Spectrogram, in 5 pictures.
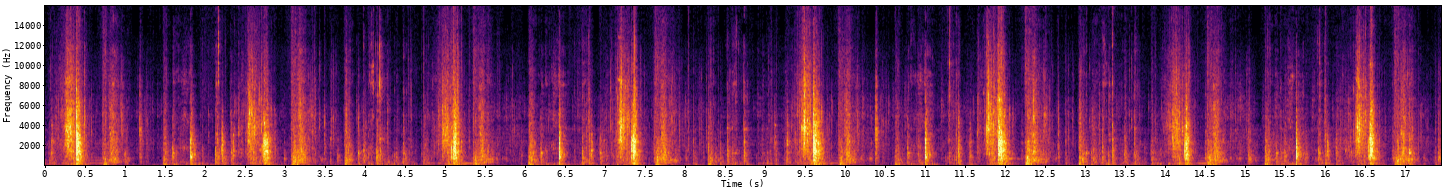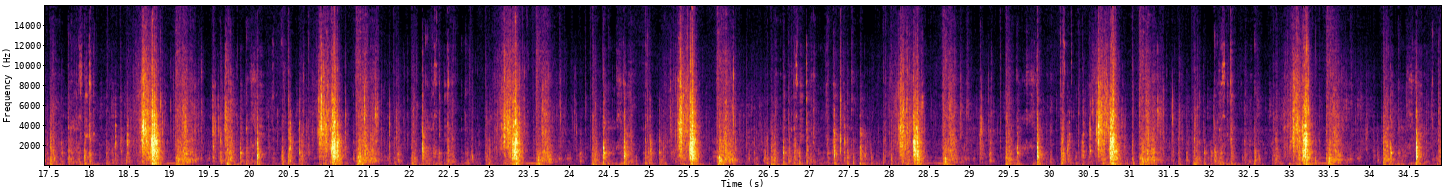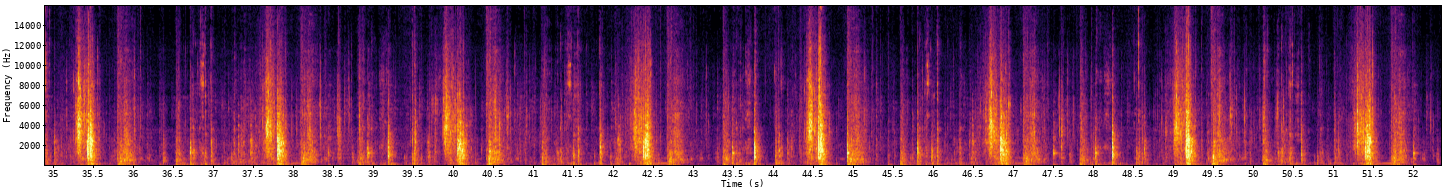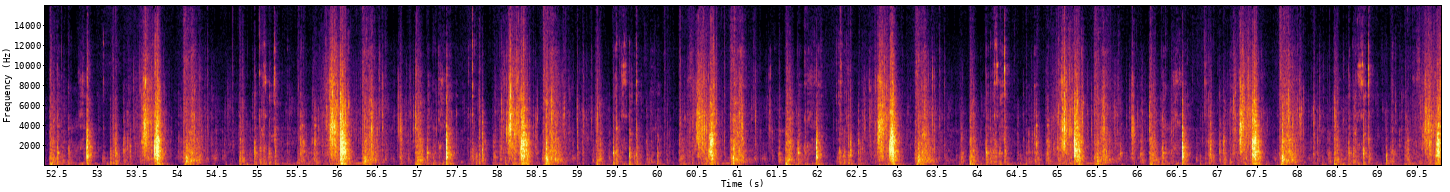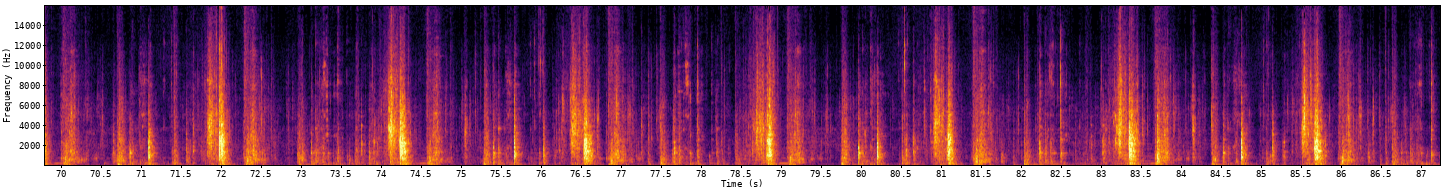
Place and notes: This is a recording of Wendy Morris of the Handweaver's Studio, London, weaving on her loom. Unfortunately the recording was actually made in her home and not the noisy environment of the Handweaver's Studio and Gallery, but I don't know her exact address and so have located the sound to the studio and gallery since she is the custodian there. If there were no customers in the shop, the rhythm of her weaving would ostensibly sound very similar... at least this way you can get an idea of the sounds of Wendy Morris weaving on a floor loom!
